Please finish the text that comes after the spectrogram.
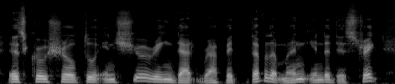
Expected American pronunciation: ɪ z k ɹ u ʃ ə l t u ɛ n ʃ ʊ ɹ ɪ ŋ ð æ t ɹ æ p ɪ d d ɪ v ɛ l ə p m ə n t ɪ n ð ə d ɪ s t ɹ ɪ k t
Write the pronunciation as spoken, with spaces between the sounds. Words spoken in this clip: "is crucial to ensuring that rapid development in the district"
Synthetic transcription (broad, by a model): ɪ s k ɹ u ʃ ə l t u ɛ n ʃ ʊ ɹ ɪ ŋ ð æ t ɹ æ p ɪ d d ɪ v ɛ l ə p m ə n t ɪ n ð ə d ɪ s t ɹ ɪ k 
